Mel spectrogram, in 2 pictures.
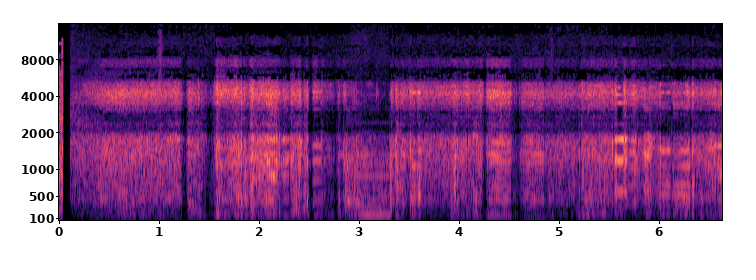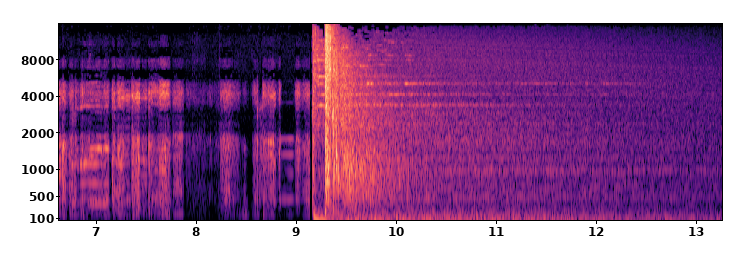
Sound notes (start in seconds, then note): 9.2 gunshot; 9.4 glass shatters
